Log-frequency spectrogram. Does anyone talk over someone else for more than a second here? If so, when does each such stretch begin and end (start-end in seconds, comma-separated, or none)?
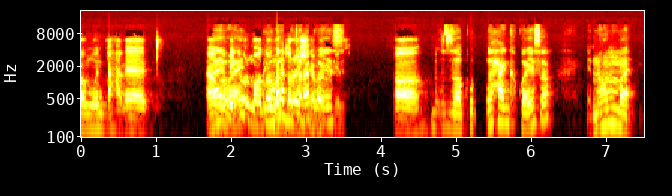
1.8-3.5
